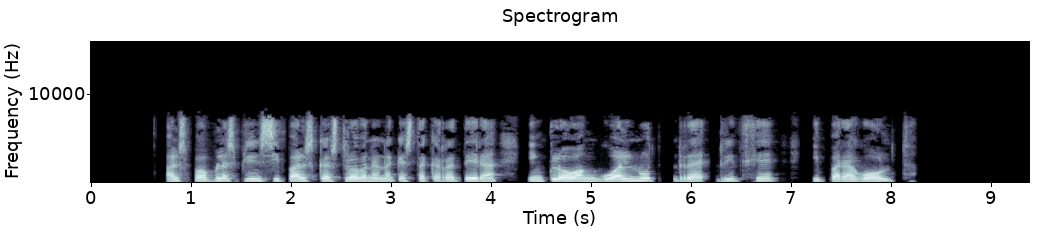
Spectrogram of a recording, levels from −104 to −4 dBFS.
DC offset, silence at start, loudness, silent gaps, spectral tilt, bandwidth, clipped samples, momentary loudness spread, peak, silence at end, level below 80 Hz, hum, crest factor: under 0.1%; 0.75 s; -17 LUFS; 4.29-4.37 s, 5.71-5.83 s, 6.20-6.25 s, 7.10-7.22 s; -5 dB/octave; 8 kHz; under 0.1%; 10 LU; -2 dBFS; 1.35 s; -62 dBFS; none; 16 dB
